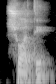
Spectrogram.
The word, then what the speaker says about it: Solti: Because Solti. Solti. No, not shorty, like short. Sol with L. Solti.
